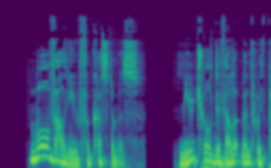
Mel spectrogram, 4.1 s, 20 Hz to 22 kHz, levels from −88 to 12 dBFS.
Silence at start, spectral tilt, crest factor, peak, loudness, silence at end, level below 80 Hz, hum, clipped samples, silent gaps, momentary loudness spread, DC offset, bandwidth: 0.45 s; -5.5 dB/octave; 12 dB; 0 dBFS; -13 LUFS; 0 s; -28 dBFS; none; under 0.1%; 2.19-2.59 s; 6 LU; under 0.1%; 15 kHz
